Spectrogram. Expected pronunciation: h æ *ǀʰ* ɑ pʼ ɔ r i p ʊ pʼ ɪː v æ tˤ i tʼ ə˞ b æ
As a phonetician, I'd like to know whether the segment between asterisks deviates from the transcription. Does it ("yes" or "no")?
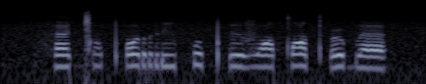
yes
